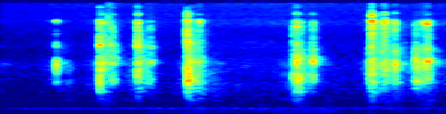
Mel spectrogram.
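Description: Someone types on a computer keyboard in short, irregular bursts of crisp key clicks, close and fairly quiet, with a faint low hum behind and no talking.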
